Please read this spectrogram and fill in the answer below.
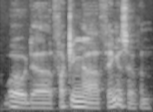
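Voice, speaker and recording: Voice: low-pitched, steady tone, normal speed, crowd noise. Someone chatting casually with friends during a video game playthrough.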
